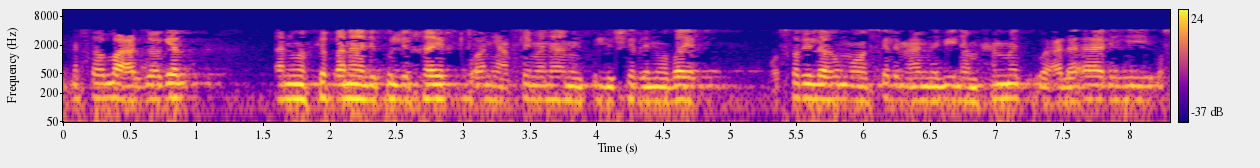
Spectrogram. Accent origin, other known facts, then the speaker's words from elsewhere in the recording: Yemen; أنا أذكر في مجلس أحد المحدثين عندنا في اليمن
